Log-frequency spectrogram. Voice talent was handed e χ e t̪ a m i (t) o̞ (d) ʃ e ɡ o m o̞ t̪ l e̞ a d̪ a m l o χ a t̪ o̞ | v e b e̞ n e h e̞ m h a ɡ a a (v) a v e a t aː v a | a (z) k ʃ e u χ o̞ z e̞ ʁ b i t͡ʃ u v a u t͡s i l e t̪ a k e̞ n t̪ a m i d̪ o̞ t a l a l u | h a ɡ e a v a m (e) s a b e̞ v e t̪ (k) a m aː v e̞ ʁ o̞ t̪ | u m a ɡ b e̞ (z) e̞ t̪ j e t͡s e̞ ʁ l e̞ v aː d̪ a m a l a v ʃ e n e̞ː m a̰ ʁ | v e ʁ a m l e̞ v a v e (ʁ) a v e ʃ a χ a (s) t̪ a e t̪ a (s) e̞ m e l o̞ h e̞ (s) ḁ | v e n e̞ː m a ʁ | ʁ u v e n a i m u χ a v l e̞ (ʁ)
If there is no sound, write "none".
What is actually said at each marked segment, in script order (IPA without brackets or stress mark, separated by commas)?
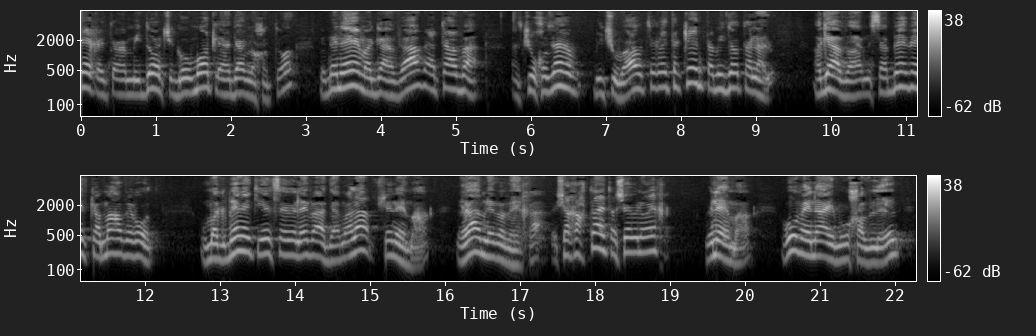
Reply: d, t, v, z, e, k, ʁ, χ, χ, ʃ, χ, v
